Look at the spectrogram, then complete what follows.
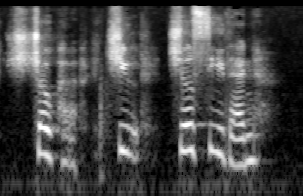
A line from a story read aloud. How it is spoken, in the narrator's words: he gasped out between two sobs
